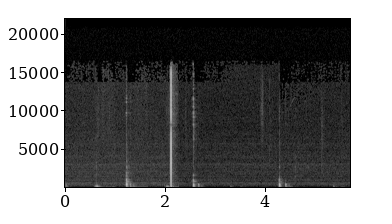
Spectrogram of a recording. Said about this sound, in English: And I'm just going to roll some dice.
